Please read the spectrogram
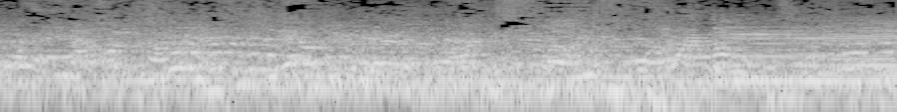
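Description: Audience chatter, many voices talking at once in a large hall. Near the end, two fiddles begin to play with steady held notes.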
